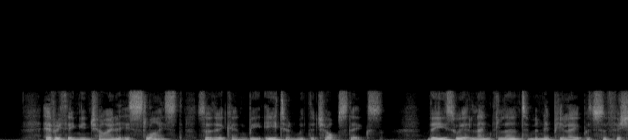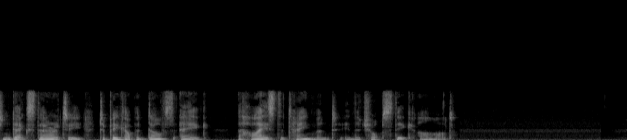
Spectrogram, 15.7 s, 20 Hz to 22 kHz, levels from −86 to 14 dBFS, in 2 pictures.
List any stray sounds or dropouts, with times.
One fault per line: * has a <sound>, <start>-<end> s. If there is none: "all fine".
all fine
